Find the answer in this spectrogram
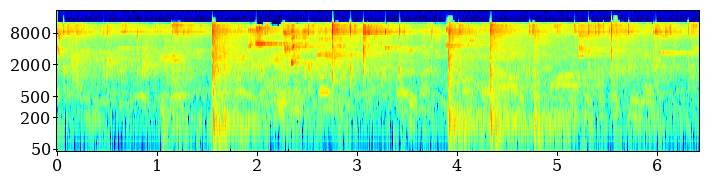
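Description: Table tennis rally: the celluloid-type ball clicking sharply off bats and table, with three louder thuds, one about a second and a half in and two close together around four seconds, over the chatter of a busy sports hall.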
